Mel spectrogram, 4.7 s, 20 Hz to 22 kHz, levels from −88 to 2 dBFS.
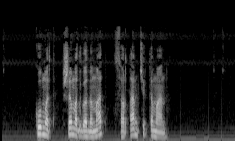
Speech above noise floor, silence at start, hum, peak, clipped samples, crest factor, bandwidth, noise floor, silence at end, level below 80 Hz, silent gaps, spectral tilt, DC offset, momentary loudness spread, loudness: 36 dB; 0.7 s; 50 Hz at -50 dBFS; -6 dBFS; under 0.1%; 20 dB; 11.5 kHz; -60 dBFS; 1.35 s; -54 dBFS; none; -6 dB/octave; under 0.1%; 9 LU; -25 LUFS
